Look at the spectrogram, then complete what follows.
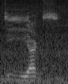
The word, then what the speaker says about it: TeX: uh tech text actually it's supposed to be pronounced differently teex uh latex yeah but it's supposed to be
